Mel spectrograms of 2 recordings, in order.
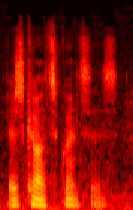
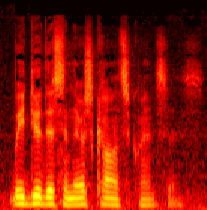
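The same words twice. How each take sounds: First: "consequences" repeated much softer and lower; soft echo. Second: Said in the usual way. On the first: Real, not acted. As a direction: let "There's consequences" sink in quietly. Preacher repeats the key phrase.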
